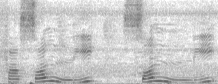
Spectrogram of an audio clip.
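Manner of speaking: fasalli with the ll pressed and held; pressed double l. Shown as a demonstration. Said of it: "lam bertasydid harus ditekan".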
